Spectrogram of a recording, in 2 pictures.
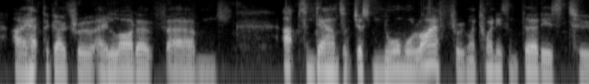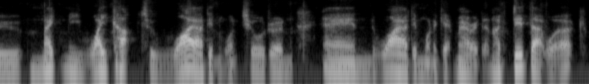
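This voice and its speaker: The speaker has an English accent and talks at a fairly slow pace with fairly even intonation. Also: man, medium pitch for a man. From England. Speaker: traveling parent and entrepreneur. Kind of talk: interview.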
